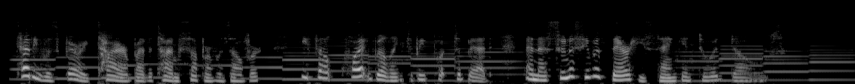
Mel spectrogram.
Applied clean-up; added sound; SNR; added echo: classical method spectral subtraction.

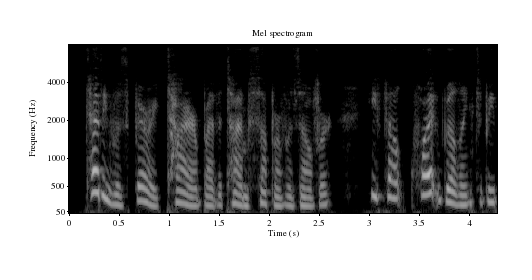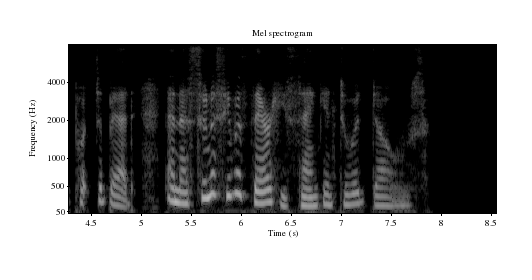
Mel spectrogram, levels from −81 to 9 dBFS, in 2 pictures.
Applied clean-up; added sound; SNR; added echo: neural mask model Resemble Enhance denoiser.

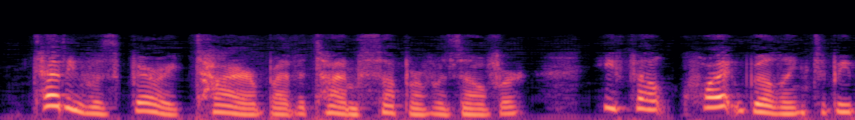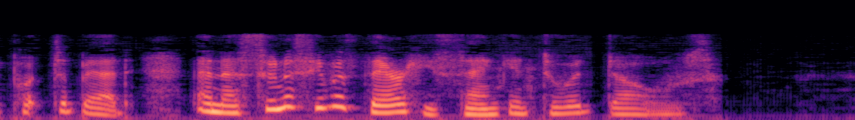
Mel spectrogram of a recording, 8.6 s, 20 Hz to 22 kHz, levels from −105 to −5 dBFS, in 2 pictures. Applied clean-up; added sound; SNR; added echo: none; none; none; none.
